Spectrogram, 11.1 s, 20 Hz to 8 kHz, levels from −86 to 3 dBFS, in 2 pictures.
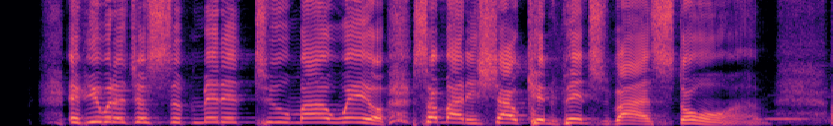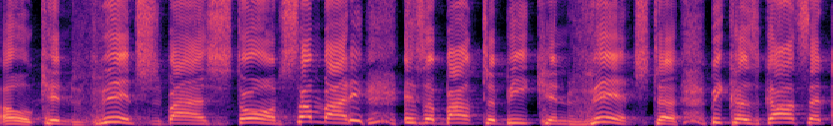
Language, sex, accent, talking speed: English, male, American, 160 wpm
